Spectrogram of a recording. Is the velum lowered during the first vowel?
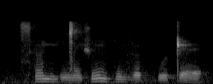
yes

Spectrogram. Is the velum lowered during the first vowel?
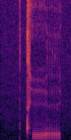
no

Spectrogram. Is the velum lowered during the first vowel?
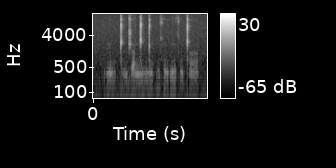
yes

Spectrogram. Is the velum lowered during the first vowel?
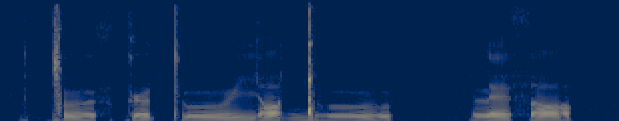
no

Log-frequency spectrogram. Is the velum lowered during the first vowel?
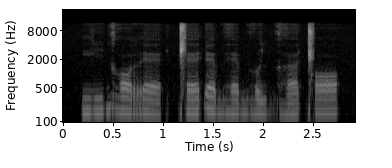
no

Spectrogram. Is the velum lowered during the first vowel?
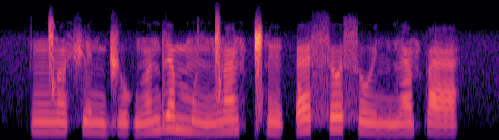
yes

